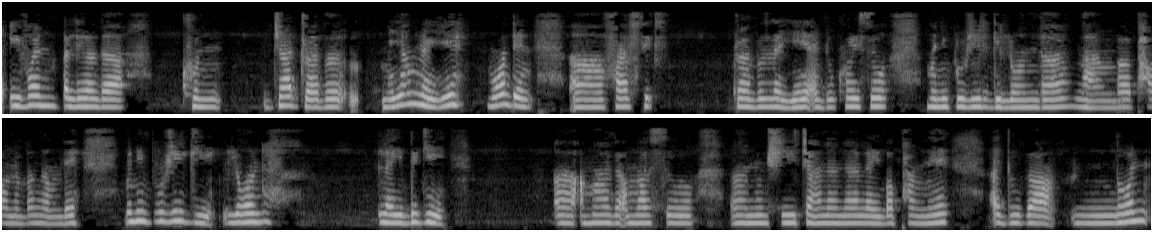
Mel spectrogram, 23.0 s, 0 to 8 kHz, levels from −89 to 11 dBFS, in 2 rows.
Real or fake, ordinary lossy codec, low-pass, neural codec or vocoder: fake; MP3, 24 kbps; 7.2 kHz; codec, 44.1 kHz, 2.6 kbps, SNAC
